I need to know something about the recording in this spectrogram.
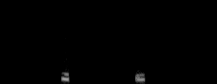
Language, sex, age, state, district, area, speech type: Hindi, female, 30-45, Madhya Pradesh, Harda, urban, conversation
